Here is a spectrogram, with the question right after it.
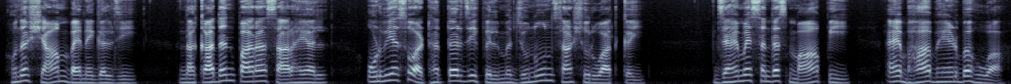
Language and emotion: Sindhi, neutral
